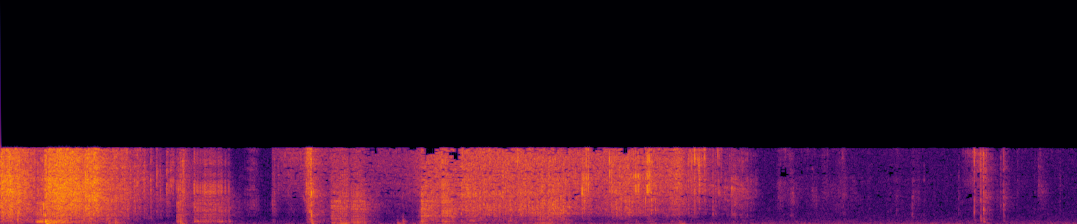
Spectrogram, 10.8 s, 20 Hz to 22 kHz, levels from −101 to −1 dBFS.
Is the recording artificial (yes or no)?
no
